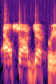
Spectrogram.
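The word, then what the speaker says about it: Alshon Jeffery: A lot of Philadelphians pronounced this wrong and add an S to it in the past, but Alshon Jeffrey would be one.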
